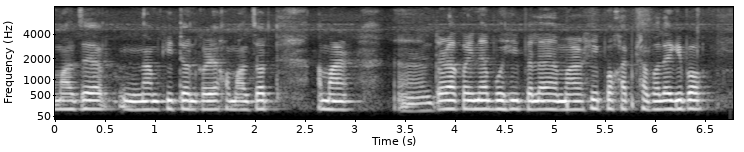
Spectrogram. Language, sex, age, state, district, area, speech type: Assamese, female, 30-45, Assam, Biswanath, rural, spontaneous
